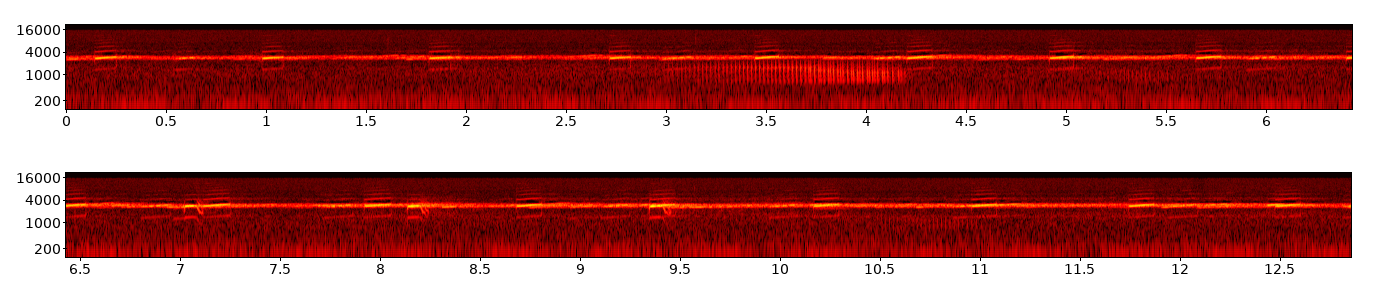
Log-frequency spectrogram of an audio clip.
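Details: Night chorus of spring peepers at a frog pond in early spring, a steady high shrill band punctuated by louder individual rising peeps, roughly one every second, with a brief lower rasping burst near the start.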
